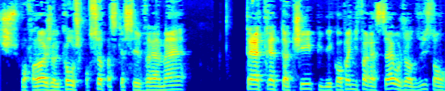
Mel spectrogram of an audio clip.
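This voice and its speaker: This man has a Quebec accent and a fairly high pitch. He talks at a moderate pace. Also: ordinary pitch variation. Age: 60s. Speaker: outfitter and hunting guide. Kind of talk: casual interview chat.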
